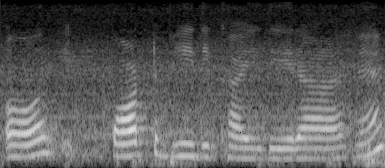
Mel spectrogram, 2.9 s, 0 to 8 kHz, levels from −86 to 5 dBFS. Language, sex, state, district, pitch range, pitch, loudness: Hindi, female, Punjab, Pathankot, 180-230 Hz, 210 Hz, -19 LUFS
